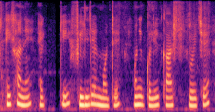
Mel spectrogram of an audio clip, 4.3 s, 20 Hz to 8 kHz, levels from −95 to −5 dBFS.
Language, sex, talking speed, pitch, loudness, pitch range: Bengali, female, 95 wpm, 215 Hz, -16 LUFS, 205-230 Hz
